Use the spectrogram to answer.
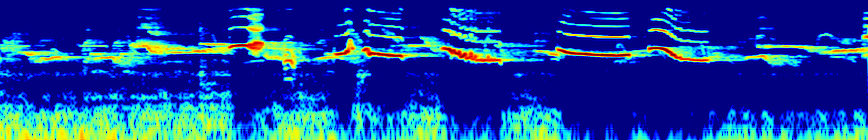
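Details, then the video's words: Oriental magpie-robin, kept bird, singing clear looping whistles that dip and rise, strung in quick phrases with brief breaks, over a low background rumble. "Kacer ngedrop macet bunyi sekali dengar langsung gacor"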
